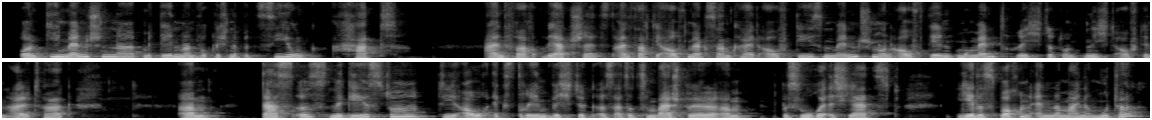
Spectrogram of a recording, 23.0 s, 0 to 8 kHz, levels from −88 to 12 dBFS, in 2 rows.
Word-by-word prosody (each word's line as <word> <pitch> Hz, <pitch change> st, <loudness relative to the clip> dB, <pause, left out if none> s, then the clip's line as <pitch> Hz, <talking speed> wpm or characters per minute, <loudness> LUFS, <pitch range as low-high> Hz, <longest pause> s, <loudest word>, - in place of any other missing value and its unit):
und 205 Hz, 0 st, +1 dB
die 255 Hz, +2 st, +6 dB
Menschen, 250 Hz, +3 st, +3 dB, 0.2 s
mit 200 Hz, 0 st, -6 dB
denen 210 Hz, +2 st, +2 dB
man 200 Hz, -3 st, 0 dB
wirklich 210 Hz, +1 st, -5 dB
'ne 205 Hz, -, 0 dB
Beziehung 195 Hz, +3 st, -4 dB, 0.4 s
hat, -, -, -3 dB, 0.8 s
einfach 195 Hz, +1 st, 0 dB
wertschätzt, 195 Hz, -5 st, -1 dB
einfach 200 Hz, +1 st, -1 dB
die 210 Hz, -1 st, -6 dB
Aufmerksamkeit 200 Hz, -2 st, -2 dB
auf 200 Hz, +3 st, -6 dB
diesen 210 Hz, 0 st, -4 dB
Menschen 255 Hz, +8 st, -1 dB
und 215 Hz, -2 st, -3 dB
auf 225 Hz, +4 st, -2 dB
den 210 Hz, -3 st, 0 dB
Moment 200 Hz, +8 st, -2 dB
richtet 215 Hz, +4 st, -4 dB
und 190 Hz, +1 st, -8 dB
nicht 215 Hz, +1 st, -4 dB
auf 180 Hz, +1 st, -6 dB
den 180 Hz, -3 st, -7 dB
Alltag 195 Hz, +3 st, -1 dB, 1.1 s
ähm, 190 Hz, -1 st, +3 dB, 0.4 s
das 220 Hz, +3 st, +6 dB
ist 255 Hz, 0 st, 0 dB
'ne 205 Hz, 0 st, +4 dB
Geste, 265 Hz, +7 st, +2 dB, 0.2 s
die 215 Hz, 0 st, -2 dB
auch 205 Hz, +3 st, +4 dB
extrem 210 Hz, 0 st, 0 dB
wichtig 215 Hz, +1 st, -1 dB
ist. 170 Hz, -1 st, -5 dB
Also, 160 Hz, +6 st, -1 dB
zum 195 Hz, +1 st, -2 dB
Beispiel, 185 Hz, 0 st, +4 dB
ähm, 175 Hz, 0 st, -1 dB, 0.3 s
besuche 205 Hz, +2 st, +2 dB
ich 190 Hz, +2 st, -5 dB
jetzt 180 Hz, -1 st, -1 dB, 0.5 s
jedes 220 Hz, +2 st, +4 dB
Wochenende 195 Hz, -3 st, +3 dB
meine 175 Hz, -2 st, +1 dB
Mutter 205 Hz, -, +1 dB
205 Hz, 130 wpm, -24 LUFS, 190-220 Hz, 1.1 s, die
